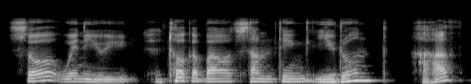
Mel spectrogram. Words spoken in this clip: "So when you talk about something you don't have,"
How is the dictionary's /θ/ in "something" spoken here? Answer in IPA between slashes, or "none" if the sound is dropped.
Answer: /t/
